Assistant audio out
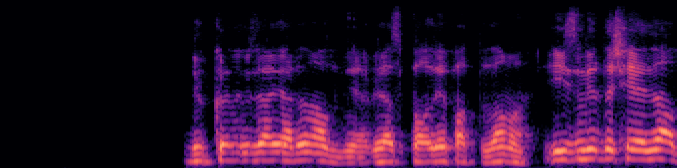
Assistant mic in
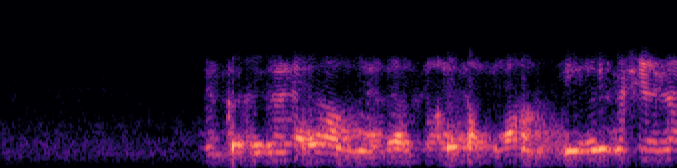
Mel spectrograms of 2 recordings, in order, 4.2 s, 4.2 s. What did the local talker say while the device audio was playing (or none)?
none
